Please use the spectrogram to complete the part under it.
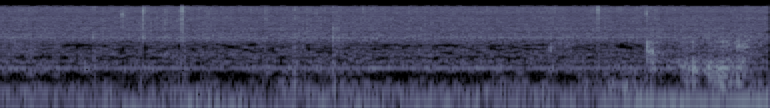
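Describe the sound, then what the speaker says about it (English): Onions sizzle steadily in a frying pan with a pinch of whole cumin, a soft continuous crackle broken by a few small pops and spits. "whilst my onions are frying, I'm just putting a pinch of whole cumin"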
